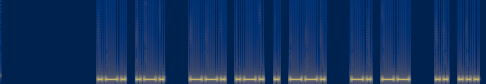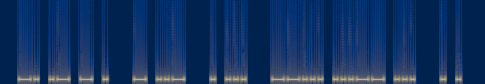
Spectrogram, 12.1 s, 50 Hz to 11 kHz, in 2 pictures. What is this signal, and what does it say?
Morse code, heard as a keyed tone, about 25 wpm, 700 Hz. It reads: RR GREG NM IS NATE TU ES 73S EE
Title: SOTA QSO Practice 25wpm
